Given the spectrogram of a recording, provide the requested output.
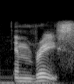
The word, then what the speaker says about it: embrace: good uh next word this word is embrace the stress is at the very end of the word instead of embrace embrace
